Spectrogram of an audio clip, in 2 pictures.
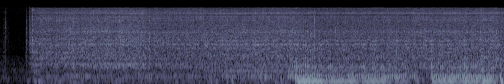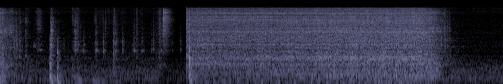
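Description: Power drill with a twist bit drilling out the rivet on a diecast metal toy car's baseplate, in two runs of about five and two and a half seconds. The first run gets heavier and lower for its last two seconds as the bit bites into the metal. Small clicks and knocks of handling fall between the runs.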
